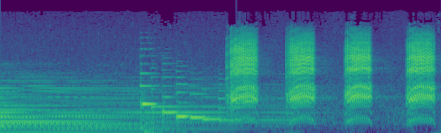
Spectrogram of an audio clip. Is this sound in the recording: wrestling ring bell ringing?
no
